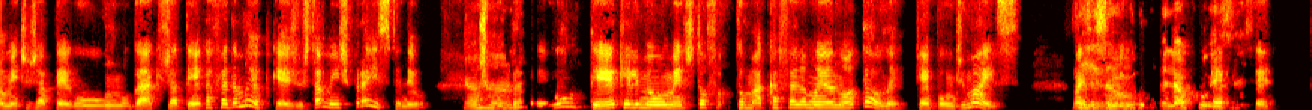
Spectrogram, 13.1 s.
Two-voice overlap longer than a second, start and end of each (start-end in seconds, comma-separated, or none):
10.7-12.3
